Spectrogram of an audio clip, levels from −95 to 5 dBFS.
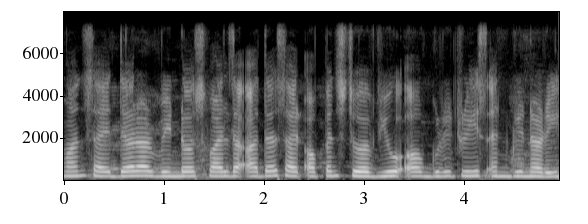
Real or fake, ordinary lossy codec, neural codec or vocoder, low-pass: real; none; none; 7.2 kHz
